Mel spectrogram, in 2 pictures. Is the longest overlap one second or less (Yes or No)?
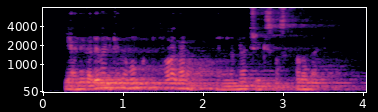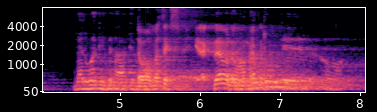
Yes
